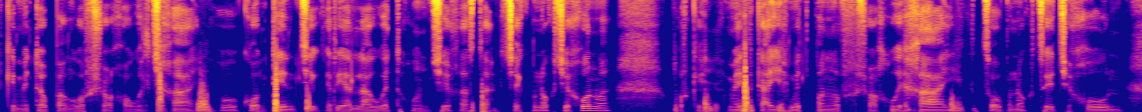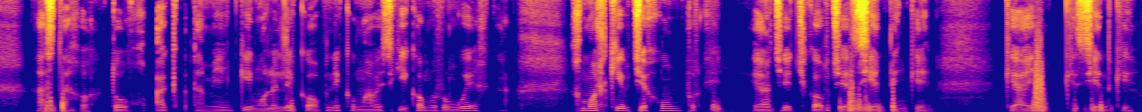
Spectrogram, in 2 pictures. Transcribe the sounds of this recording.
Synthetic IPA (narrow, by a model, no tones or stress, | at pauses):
kemit̪opanwoɾʃo̰ʔχawilt͡ʃi̥χajokʰont̪ent̪t͡ʃeʔkiɾjalawet̪χunt͡ʃiχast̪akt͡ʃʼek̚pnokt͡ʃiχunwaʔpʰoɾkḛmet̪kaʔjiːχmit̪panɾʃoʔχwiχaːjkt͡soʔpnokt͡sʼeʔt͡ʃiχuːnast̪ʰaχut̪uχakʼt̪amjeŋkimolelikʰːoʔpnikʰːomaβese̥skikomɾunwiːʔχkʼaʔχmolkiːɓ̥t͡ʃiχunpoɾkʰe | jat͡ʃet͡ʃkoɓ̥t͡ʃesjent̪eŋke | keajkʰesjent̪e̥ke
